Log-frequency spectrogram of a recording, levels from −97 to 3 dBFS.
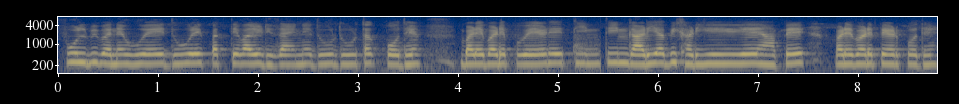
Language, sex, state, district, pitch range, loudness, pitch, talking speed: Hindi, female, Maharashtra, Dhule, 230-240 Hz, -32 LUFS, 230 Hz, 210 wpm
